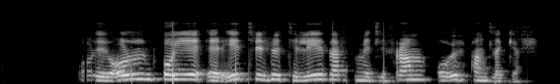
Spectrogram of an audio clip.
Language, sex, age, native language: Icelandic, female, 50-59, Icelandic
